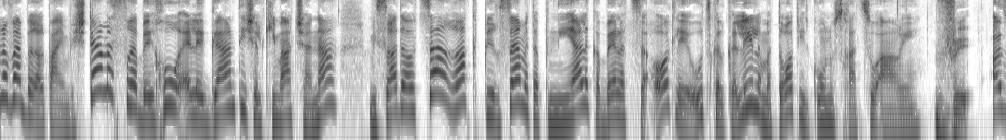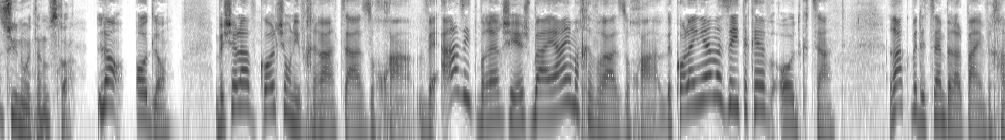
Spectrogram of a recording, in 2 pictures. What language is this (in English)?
Hebrew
